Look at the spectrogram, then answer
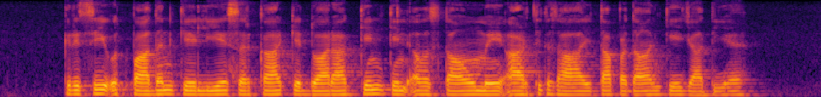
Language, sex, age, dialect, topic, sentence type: Hindi, male, 18-24, Garhwali, agriculture, question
